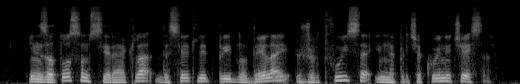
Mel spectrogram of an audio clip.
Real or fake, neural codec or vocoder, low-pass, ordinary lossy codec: fake; vocoder, 48 kHz, 128 mel bands, Vocos; 19.8 kHz; Opus, 16 kbps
